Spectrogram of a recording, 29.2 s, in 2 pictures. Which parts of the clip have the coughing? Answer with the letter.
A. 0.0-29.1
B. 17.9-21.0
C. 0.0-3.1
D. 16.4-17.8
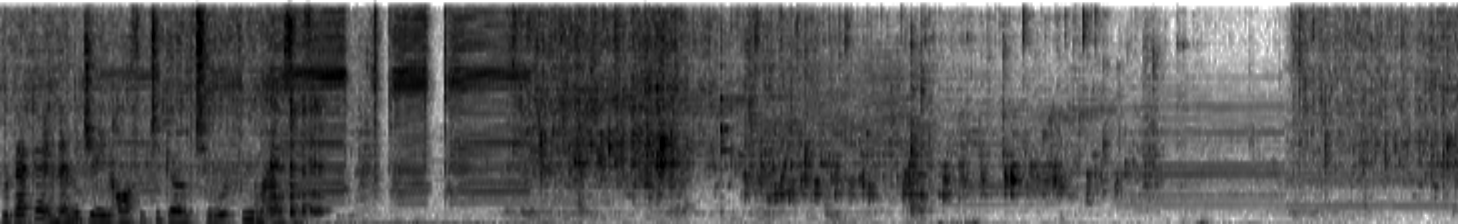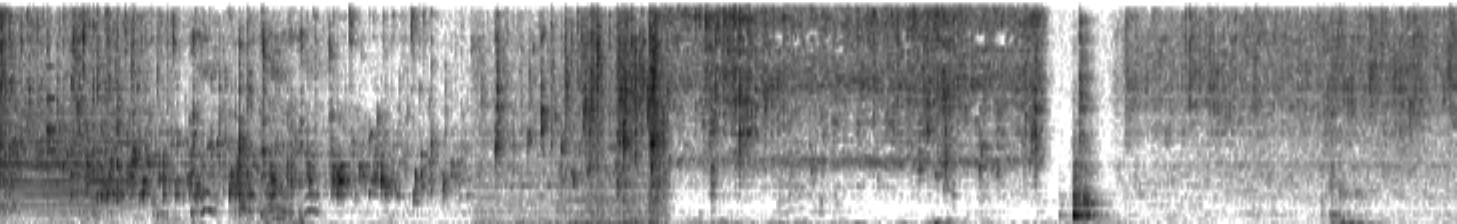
D.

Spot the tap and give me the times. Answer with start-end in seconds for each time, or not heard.
0.0-29.1.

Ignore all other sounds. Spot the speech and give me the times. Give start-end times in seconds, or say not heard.
0.0-3.1.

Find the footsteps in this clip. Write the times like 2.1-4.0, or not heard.
not heard.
